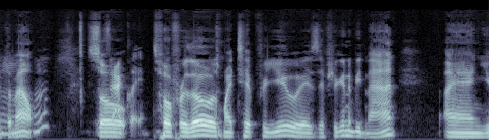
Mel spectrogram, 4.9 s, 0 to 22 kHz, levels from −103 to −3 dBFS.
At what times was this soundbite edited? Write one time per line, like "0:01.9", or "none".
0:03.7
